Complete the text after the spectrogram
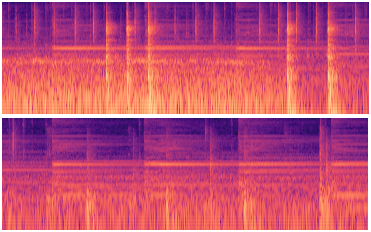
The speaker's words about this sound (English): Ten minutes, waiting for the clock to strike.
